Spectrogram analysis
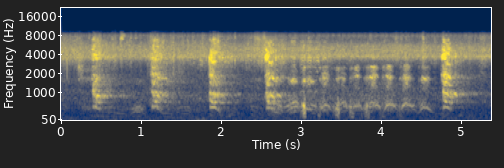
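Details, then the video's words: Goat-herding Poodle JJ barks about once a second in clear, ringing yaps, with a wavering lower sound in the middle and a steady background hiss. "Goat Herding Poodle"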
